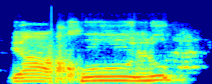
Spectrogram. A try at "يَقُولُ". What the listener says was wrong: نہیں غلط، یا قولو نہیں، یقولو،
